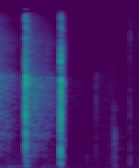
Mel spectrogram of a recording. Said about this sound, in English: Um, I'm not very good at doing this mute on mute, but if you could all just join me in giving a clap to our speakers. Thank you very much.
